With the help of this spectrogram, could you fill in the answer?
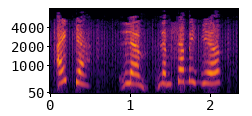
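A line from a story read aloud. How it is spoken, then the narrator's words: Sudden cry. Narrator (Vietnamese): tiểu quận chúa chợt kêu lên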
